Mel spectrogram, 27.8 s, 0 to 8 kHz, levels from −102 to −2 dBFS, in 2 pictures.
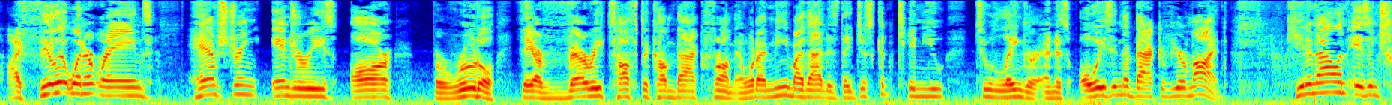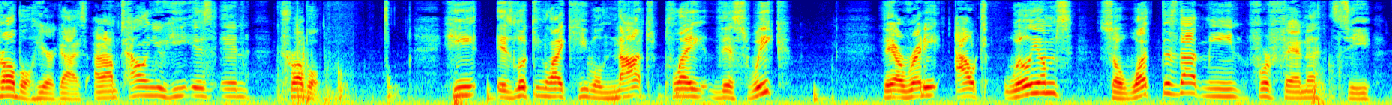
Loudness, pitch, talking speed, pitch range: -19 LUFS, 155 Hz, 165 wpm, 135-180 Hz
